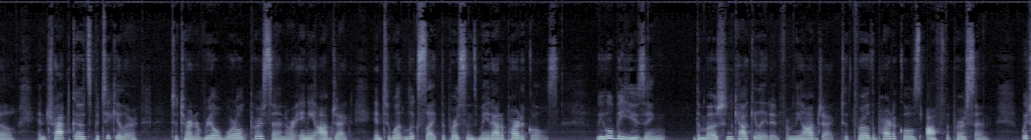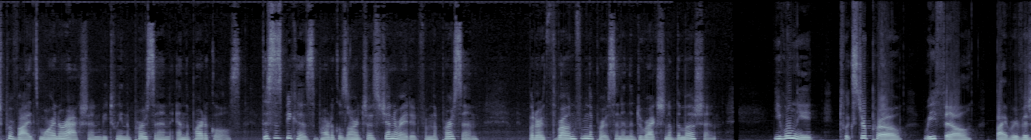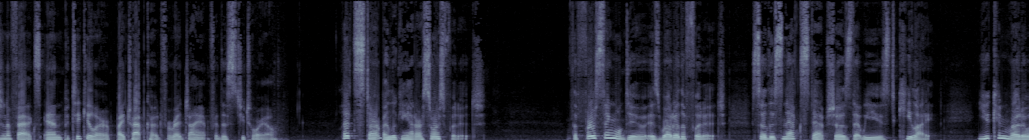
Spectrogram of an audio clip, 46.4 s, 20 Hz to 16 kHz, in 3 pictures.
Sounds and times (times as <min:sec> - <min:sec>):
Speech: 0:00.0 - 0:08.4, 0:09.0 - 0:22.7, 0:23.4 - 0:26.3, 0:27.1 - 0:35.2, 0:36.0 - 0:38.2, 0:39.5 - 0:45.0, 0:45.6 - 0:46.3.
